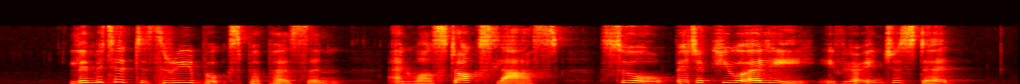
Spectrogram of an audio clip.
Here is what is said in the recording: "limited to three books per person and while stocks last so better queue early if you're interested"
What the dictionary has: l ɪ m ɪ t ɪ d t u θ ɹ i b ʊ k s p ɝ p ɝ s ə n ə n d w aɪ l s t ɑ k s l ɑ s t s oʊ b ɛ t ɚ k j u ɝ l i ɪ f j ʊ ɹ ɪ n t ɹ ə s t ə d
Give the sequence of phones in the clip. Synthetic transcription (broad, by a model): l ɪ m ɪ t ɪ d t u θ ɹ i b ʊ k s p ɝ p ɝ s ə n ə n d w aɪ l s t ɑ k s l ɑ s t s oʊ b ɛ t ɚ k j u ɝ l i ɪ f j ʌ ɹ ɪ n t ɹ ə s t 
